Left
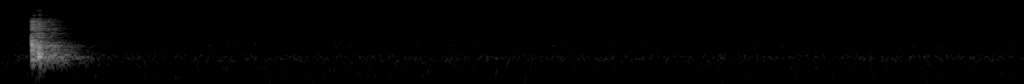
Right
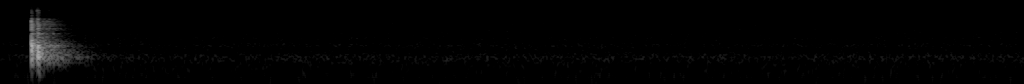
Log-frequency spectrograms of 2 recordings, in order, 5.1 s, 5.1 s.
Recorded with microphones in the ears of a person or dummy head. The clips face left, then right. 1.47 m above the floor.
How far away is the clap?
About 1.4 m.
